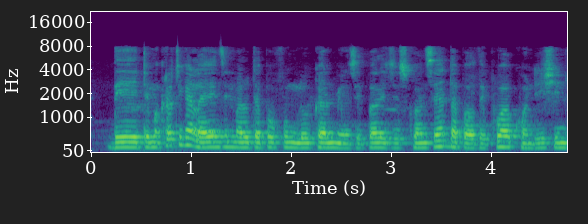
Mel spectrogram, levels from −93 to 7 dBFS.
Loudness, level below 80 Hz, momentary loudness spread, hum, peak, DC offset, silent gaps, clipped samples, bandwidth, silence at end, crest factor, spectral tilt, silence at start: -19 LUFS; -62 dBFS; 5 LU; none; -6 dBFS; under 0.1%; none; under 0.1%; 8.2 kHz; 0 s; 14 dB; -6.5 dB/octave; 0.15 s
